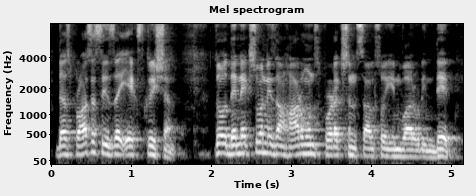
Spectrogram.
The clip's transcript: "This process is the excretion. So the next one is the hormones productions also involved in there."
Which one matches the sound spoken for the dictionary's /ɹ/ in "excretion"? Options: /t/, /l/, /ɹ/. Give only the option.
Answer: /ɹ/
